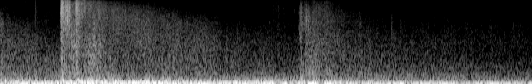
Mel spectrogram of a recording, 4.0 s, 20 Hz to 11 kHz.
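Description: Two heavy booms from a Bat.-Châtillon 155 self-propelled artillery gun firing in a video game, each a sharp blast with a long rumbling tail over a constant low roar.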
